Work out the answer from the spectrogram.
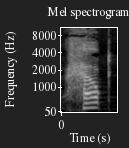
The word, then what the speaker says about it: Haugk: Haugk? Yeah, it is with a K at the end, Haugk.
